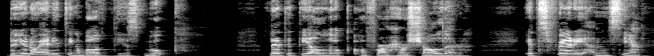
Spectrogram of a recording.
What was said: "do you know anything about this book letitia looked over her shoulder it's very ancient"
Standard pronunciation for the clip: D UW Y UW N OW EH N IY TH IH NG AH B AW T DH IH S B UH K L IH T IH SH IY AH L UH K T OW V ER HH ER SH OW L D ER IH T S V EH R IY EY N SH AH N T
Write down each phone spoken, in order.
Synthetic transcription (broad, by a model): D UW Y UW N OW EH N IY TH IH NG AH B AW T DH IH S B UH K L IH T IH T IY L L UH K OW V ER HH ER SH OW L D ER IH T S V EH R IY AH N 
